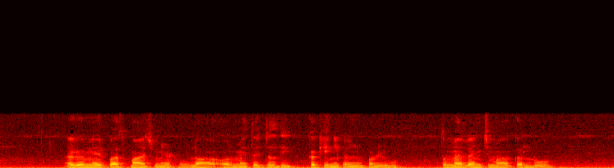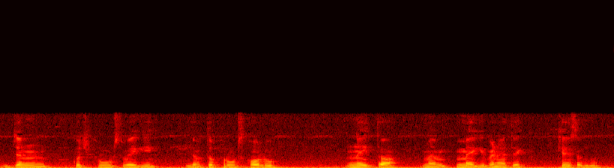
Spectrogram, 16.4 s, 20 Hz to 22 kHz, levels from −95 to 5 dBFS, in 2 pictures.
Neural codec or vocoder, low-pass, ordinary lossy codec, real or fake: none; 7.2 kHz; MP3, 96 kbps; real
